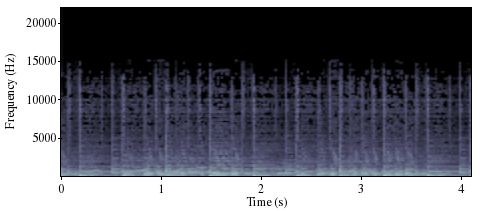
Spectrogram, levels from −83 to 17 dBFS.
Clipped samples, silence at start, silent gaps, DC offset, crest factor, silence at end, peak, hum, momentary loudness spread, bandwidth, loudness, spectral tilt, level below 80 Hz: under 0.1%; 0 s; none; under 0.1%; 16 dB; 0 s; -4 dBFS; none; 4 LU; 15.5 kHz; -20 LUFS; -6 dB/octave; -24 dBFS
